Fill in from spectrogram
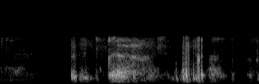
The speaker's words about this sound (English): You need some of Grandpa's cough medicine. You got some honey and whiskey over there or what?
